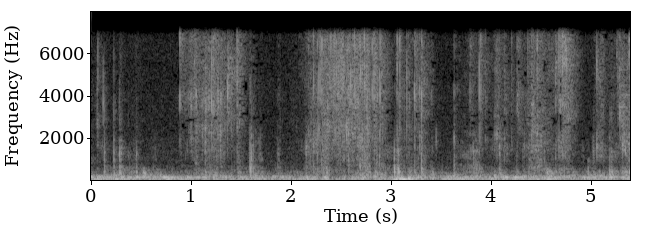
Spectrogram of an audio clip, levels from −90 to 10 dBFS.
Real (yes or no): yes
